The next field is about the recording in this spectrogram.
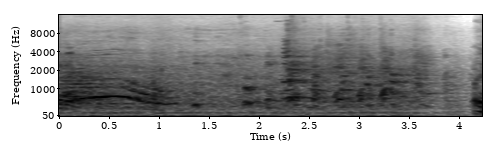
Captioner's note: laughter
